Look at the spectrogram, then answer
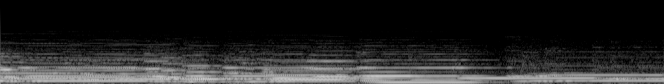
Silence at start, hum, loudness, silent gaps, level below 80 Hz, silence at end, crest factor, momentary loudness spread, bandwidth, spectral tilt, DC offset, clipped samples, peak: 0 s; none; -21 LUFS; none; -50 dBFS; 0 s; 12 dB; 6 LU; 4.9 kHz; -12 dB/octave; under 0.1%; under 0.1%; -8 dBFS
